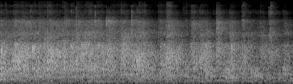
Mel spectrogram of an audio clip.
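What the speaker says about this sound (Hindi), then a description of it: "एक बार पुनः इन बच्चों के लिए जोरदार तालियां" An audience at a children's award ceremony applauds steadily, a dense wash of many hands clapping at moderate loudness that tapers slightly toward the end.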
